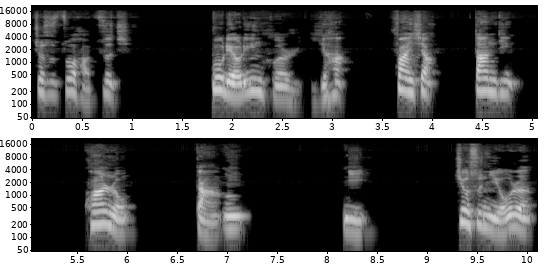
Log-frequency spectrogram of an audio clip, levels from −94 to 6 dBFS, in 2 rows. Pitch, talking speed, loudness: 255 Hz, 150 characters per minute, -20 LUFS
